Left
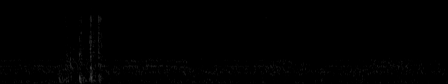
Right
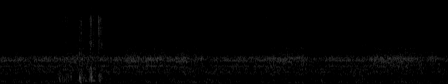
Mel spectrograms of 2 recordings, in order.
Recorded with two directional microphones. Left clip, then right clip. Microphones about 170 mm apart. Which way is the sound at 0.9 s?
35° left (ahead or behind).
